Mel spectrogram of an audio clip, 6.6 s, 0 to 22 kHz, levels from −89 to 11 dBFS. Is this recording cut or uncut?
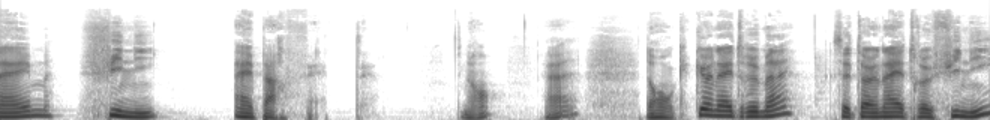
cut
